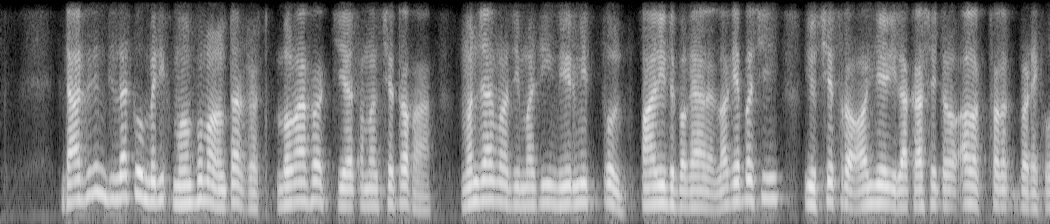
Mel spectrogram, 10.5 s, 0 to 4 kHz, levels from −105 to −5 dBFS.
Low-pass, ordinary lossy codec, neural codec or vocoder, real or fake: 3.6 kHz; Opus, 16 kbps; codec, 24 kHz, 0.9 kbps, WavTokenizer, large speech release; fake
